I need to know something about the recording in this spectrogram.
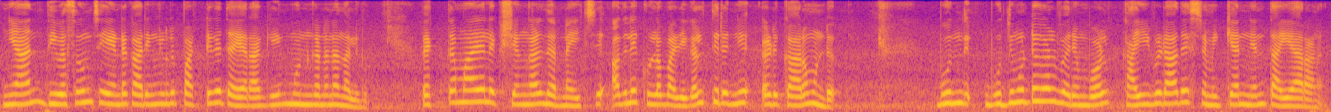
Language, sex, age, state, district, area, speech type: Malayalam, female, 18-30, Kerala, Palakkad, rural, spontaneous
